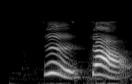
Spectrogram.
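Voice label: "zhi4zao4", Mandarin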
